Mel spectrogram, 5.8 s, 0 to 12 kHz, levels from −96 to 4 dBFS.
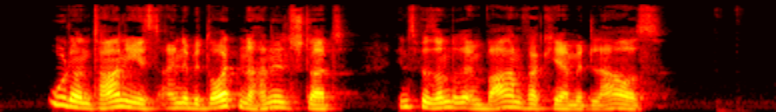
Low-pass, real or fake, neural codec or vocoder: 9.9 kHz; real; none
